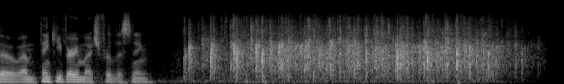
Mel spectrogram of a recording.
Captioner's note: applause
